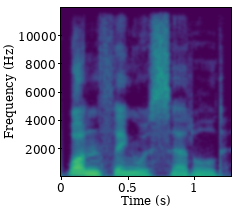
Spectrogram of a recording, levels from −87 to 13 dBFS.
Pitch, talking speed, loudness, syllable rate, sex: 170 Hz, 190 wpm, -20 LUFS, 5.3 syllables/s, female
